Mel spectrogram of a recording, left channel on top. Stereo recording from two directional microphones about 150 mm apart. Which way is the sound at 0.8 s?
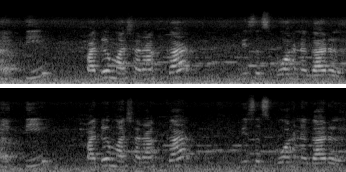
25° right (ahead or behind).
